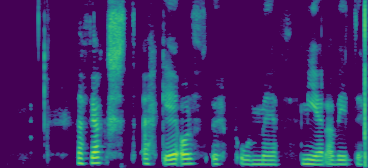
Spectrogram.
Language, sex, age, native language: Icelandic, female, 11, Icelandic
